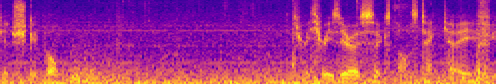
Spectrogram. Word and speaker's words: Schiphol: Let's go to Schiphol.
